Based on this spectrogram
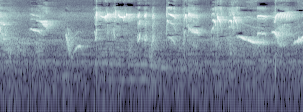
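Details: Orange-headed thrush in its 'ngerol' song style, a kept bird, pouring out quick high twitters, slurred whistles and a few falling notes in a continuous, rolling delivery.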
